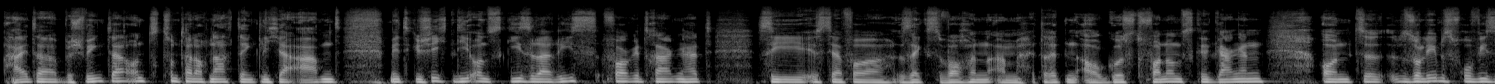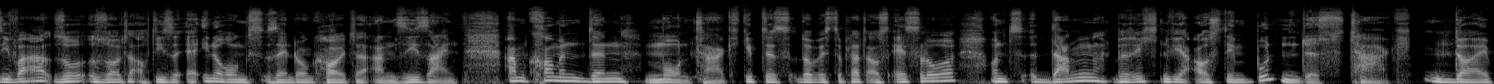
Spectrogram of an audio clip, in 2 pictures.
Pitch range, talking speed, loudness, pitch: 105-130 Hz, 120 wpm, -27 LUFS, 115 Hz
